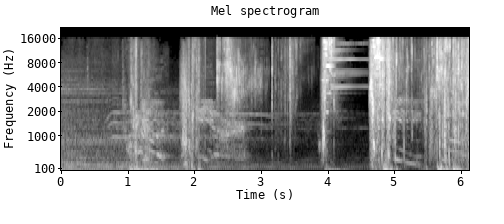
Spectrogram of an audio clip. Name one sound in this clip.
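Heavy blows land with loud thuds and crunches.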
